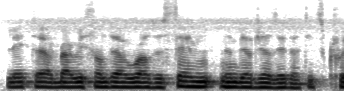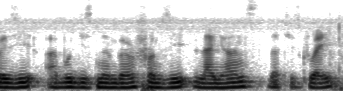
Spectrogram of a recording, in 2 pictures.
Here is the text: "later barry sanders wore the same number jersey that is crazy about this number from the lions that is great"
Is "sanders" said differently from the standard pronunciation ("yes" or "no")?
yes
